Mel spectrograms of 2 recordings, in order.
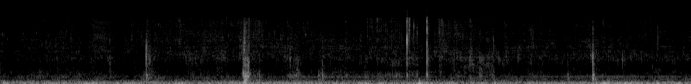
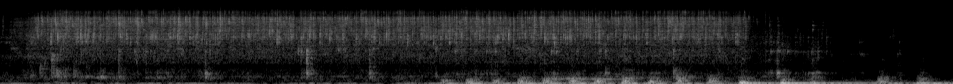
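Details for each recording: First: Farmhouse well pump at wellhead, air in lines making plumbing sputter, filter just blown out: low steady rumble with gurgling, trickling water and faint hum; owner suspects the pump is sucking air. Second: Farmhouse faucet after well pump flow was restricted to 7 gallons a minute to stop air in lines: steady even rush of water with no spitting or air bursts; no more sputtering, flow normal.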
